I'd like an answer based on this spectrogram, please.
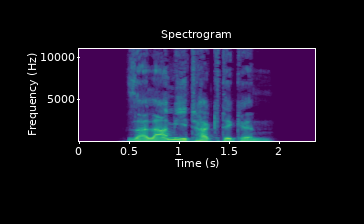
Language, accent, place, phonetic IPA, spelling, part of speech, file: German, Germany, Berlin, [zaˈlaːmiˌtaktɪkn̩], Salamitaktiken, noun, De-Salamitaktiken.ogg
- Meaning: plural of Salamitaktik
